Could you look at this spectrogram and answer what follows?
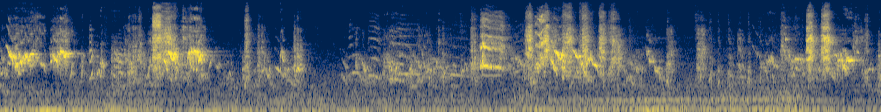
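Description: A breeding colony of budgies and parrots in a large cage fills the air with shrill squawks and busy chirps, overlapping calls rising and falling in bursts, nearby and continuous with no voices.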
